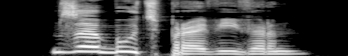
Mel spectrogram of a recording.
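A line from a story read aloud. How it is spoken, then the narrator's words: Snide sneering king. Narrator (Russian): ехидно оскалился король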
